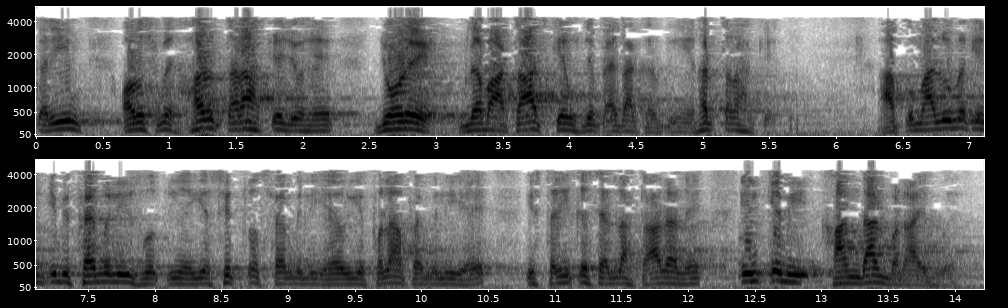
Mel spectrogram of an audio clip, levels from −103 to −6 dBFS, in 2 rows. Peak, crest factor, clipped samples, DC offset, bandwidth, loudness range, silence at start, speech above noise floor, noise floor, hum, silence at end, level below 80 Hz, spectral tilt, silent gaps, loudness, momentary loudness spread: 0 dBFS; 12 dB; 0.4%; under 0.1%; 5.4 kHz; 6 LU; 0 s; 28 dB; -41 dBFS; none; 0.15 s; -40 dBFS; -9.5 dB/octave; none; -13 LUFS; 11 LU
